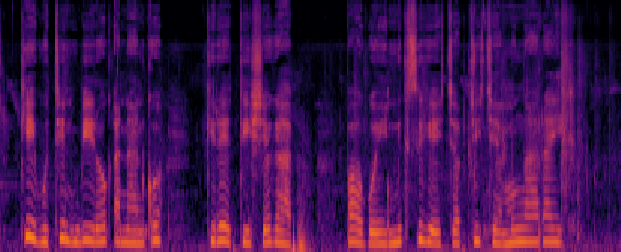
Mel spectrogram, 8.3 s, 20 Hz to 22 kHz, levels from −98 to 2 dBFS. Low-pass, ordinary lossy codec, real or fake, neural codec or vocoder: none; none; real; none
